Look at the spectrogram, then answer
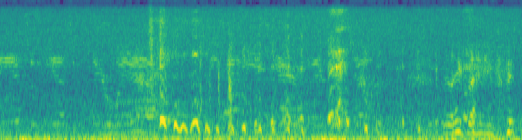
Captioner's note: bystander chuckling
